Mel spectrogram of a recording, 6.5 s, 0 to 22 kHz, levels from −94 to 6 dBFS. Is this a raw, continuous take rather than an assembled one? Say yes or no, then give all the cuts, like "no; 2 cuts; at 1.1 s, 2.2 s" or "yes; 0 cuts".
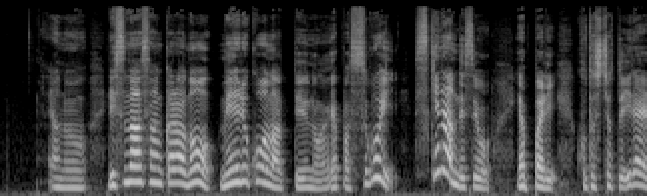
yes; 0 cuts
